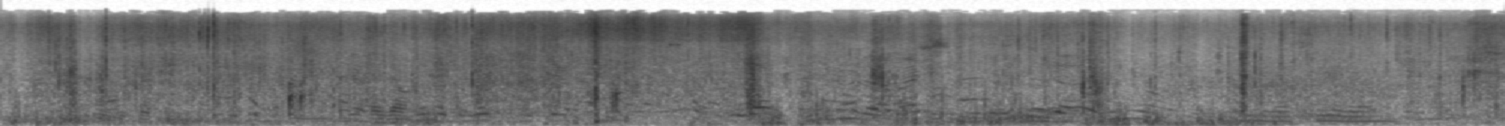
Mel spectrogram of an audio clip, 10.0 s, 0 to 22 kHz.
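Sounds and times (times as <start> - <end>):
people talking indistinctly: 0.4 - 9.7.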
